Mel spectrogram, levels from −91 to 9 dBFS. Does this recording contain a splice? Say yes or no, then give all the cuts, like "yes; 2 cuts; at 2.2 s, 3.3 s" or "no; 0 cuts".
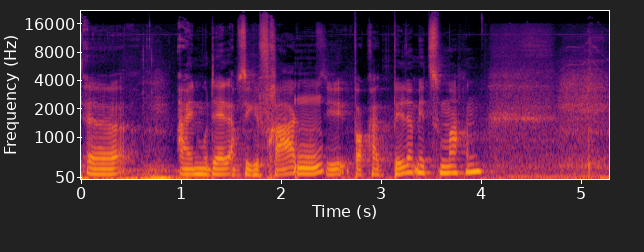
yes; 3 cuts; at 1.5 s, 2.7 s, 3.3 s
